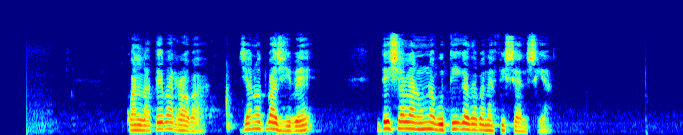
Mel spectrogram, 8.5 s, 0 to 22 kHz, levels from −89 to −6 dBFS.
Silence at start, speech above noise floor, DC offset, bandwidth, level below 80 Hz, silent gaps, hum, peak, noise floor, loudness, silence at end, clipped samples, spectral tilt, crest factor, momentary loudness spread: 1.6 s; 50 dB; under 0.1%; 8.2 kHz; -62 dBFS; none; none; -8 dBFS; -73 dBFS; -23 LUFS; 1.7 s; under 0.1%; -5.5 dB/octave; 18 dB; 14 LU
